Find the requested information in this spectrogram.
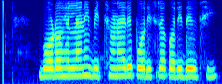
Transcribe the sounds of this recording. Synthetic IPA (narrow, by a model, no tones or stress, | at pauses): bɔɽɔɦelaɽ̃ibiːt͡ʃʰɔɽ̃ajɾepɔɾisɾakɔɾid̪ewt͡ʃʰi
